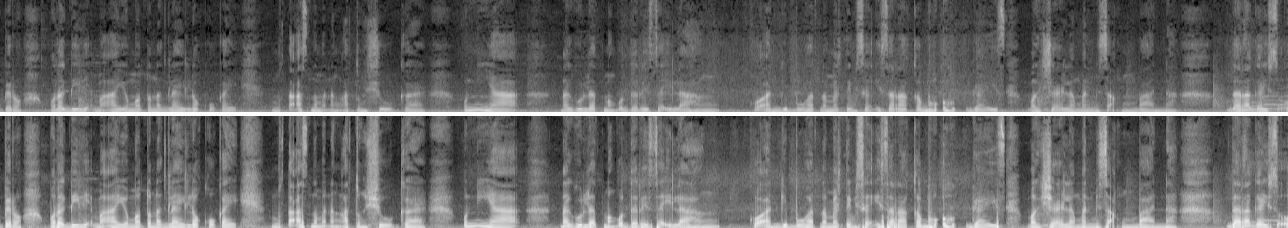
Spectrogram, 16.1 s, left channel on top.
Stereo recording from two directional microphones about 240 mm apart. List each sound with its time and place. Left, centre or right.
0.0 s speech: right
